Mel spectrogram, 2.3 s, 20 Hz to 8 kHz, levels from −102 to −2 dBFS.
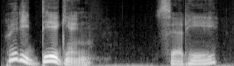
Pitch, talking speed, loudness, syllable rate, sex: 125 Hz, 100 wpm, -18 LUFS, 3.9 syllables/s, male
